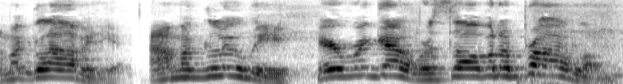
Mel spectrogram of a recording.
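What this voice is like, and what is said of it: Generic animated kids-movie voice. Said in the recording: “that was my impression of every Pixar and Disney movie of the last 20 years ... they're very at a like similar pitch”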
